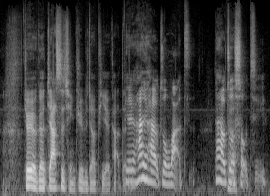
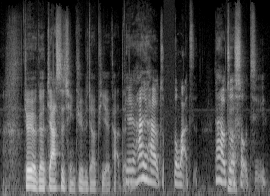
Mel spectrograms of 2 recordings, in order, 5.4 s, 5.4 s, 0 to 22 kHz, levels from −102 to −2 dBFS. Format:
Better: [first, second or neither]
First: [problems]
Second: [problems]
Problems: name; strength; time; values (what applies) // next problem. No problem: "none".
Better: first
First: none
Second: audio freezing; at 3.5 s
